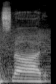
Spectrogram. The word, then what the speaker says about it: Snod: My name is Ryan Snod. It rhymes with odd, and we'll see you in the next episode.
